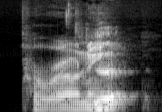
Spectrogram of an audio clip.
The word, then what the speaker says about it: Peroni: I want to say Peroni. Am I saying that right? – Peroni.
